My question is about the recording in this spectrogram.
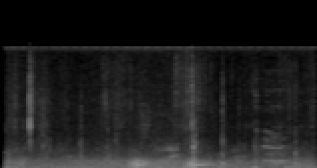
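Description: Voices of spectators with a dog barking twice, about a second in and again half a second later.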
